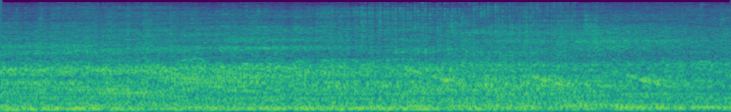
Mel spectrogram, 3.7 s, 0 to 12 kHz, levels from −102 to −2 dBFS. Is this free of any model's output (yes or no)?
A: yes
